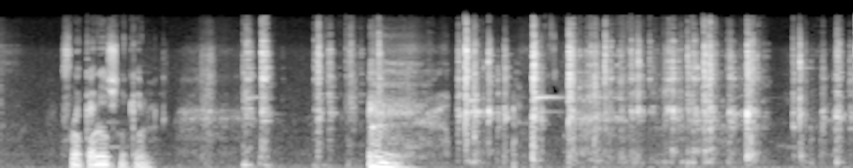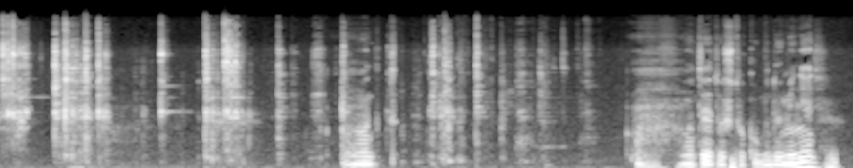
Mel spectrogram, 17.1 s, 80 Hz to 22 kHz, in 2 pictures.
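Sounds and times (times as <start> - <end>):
metallic clicks and knocks: 2.4 - 3.9, 4.5 - 14.5.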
